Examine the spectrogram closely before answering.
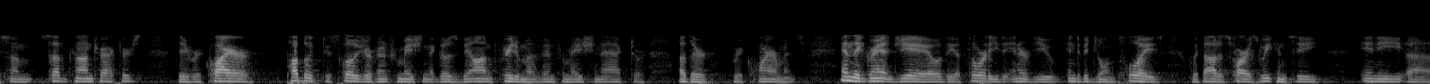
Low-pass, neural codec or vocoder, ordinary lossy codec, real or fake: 7.2 kHz; none; AAC, 16 kbps; real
